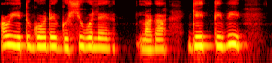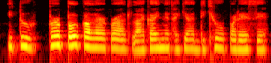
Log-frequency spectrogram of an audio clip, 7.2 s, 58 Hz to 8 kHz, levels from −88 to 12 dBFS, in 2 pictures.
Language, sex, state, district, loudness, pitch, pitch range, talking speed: Nagamese, female, Nagaland, Kohima, -21 LUFS, 195 Hz, 180-220 Hz, 150 wpm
